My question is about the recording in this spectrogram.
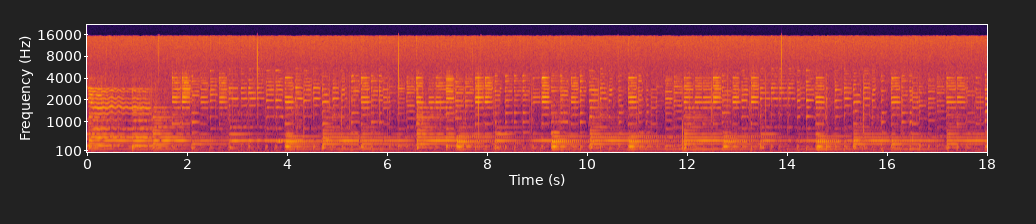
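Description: Instrumental break of a 1930 Greek popular song recording: plucked string instruments play rhythmic strummed chords over a steady bass line, with a constant low hum from the old recording underneath.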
